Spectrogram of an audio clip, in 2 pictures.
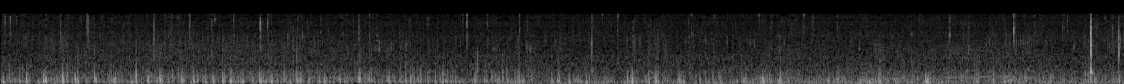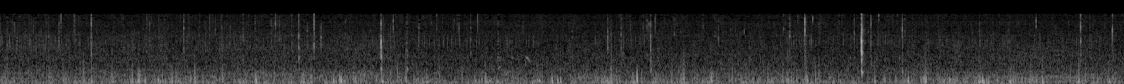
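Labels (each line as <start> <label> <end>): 0.0 A fire burns steadily in a rhythmic pattern. 22.5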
